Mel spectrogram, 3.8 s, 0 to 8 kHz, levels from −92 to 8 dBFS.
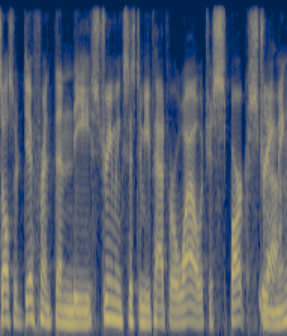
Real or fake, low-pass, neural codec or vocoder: real; 7.2 kHz; none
